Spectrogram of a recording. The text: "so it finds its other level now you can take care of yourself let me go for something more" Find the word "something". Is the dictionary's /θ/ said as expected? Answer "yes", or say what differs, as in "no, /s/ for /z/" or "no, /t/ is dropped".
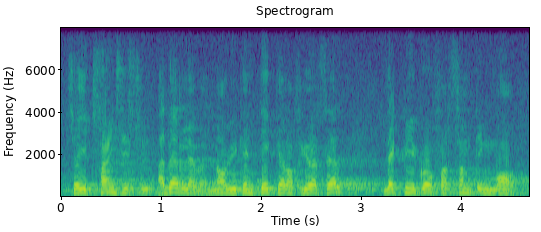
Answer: no, /t/ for /θ/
